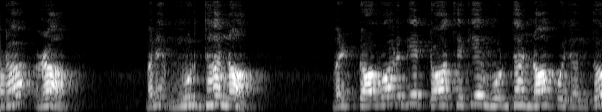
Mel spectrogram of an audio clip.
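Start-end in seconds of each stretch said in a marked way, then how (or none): none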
